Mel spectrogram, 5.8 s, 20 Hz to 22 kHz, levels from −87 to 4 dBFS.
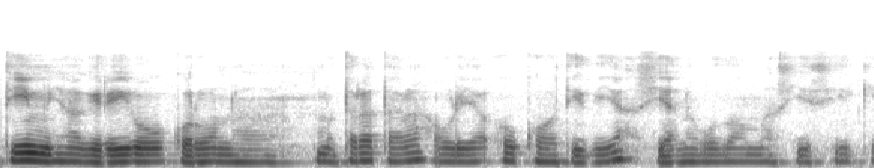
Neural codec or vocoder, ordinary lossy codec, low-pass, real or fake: none; none; 7.2 kHz; real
